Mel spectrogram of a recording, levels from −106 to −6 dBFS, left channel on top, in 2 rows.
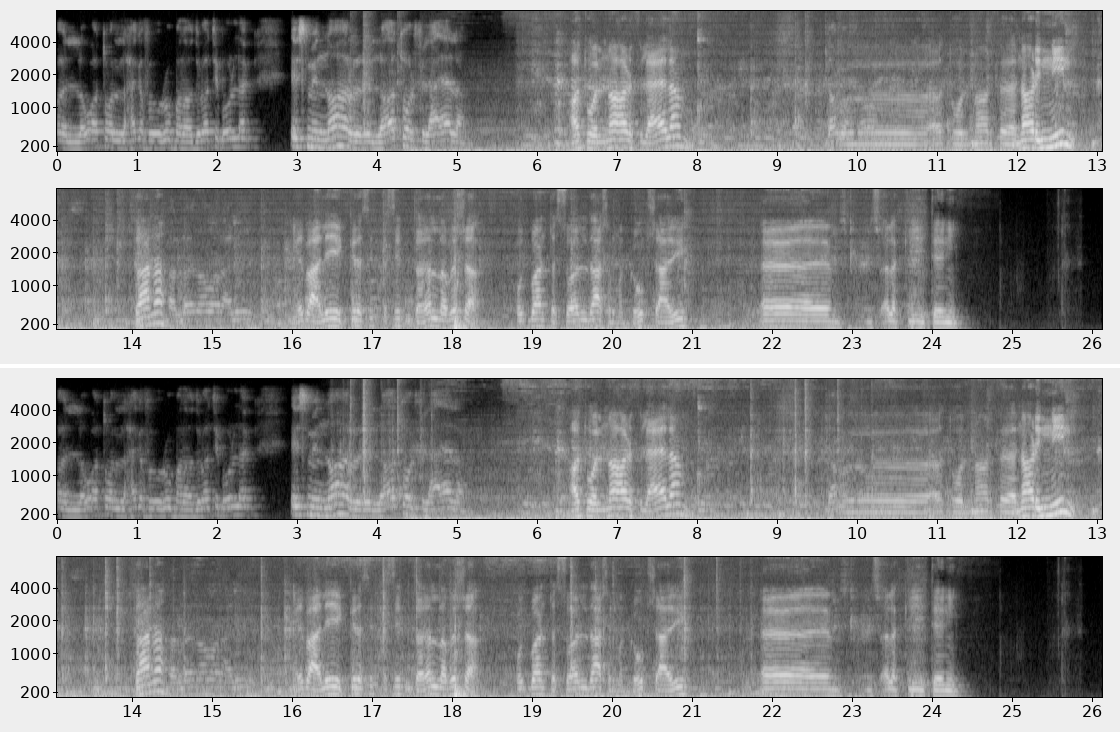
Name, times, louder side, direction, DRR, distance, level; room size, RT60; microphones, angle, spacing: voice 1, 0.0-5.2 9.5-10.3 14.4-15.5 20.3-20.7 21.2-21.5, left 3 dB, 65° left, 1.0 m, -37 dB
sound 1, 3.3-21.8, right 3 dB, 85° right, 1.1 m, -42 dB
sound 2, 4.3-22.6, right 2 dB, 50° right, 0.6 m, -39 dB
sound 3, 5.7-23.9, equal, 50° left, 1.9 m, -37 dB
voice 2, 6.4-8.0 9.8-12.8 14.0-14.5 15.9-18.4 18.8-21.0 21.8-24.3, left 1 dB, 5° left, 0.4 m, -28 dB
6.7 x 5.6 x 3.4 m
head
